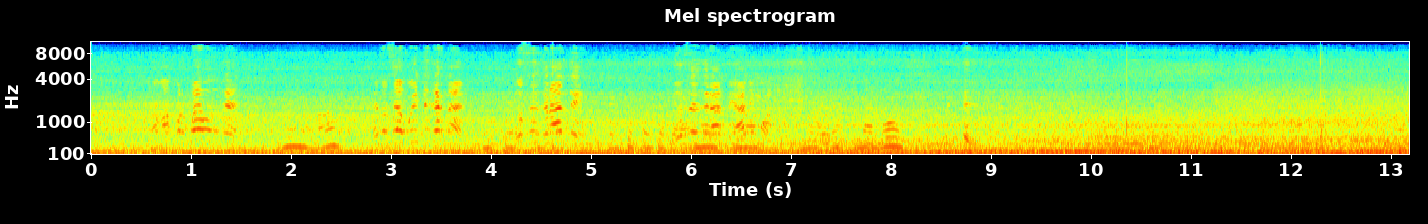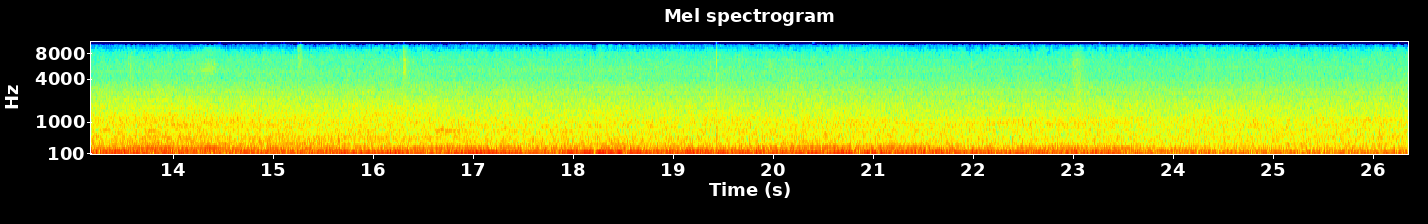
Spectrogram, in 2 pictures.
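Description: Low, steady rumble of a motor vehicle engine running close by, growing louder through the second half. Faint voices in the first part.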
